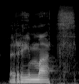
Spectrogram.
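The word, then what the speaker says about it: Rimac: Rimats ska det väl uttalas ja. egentligen. Ja. Har jag för mig i och med att den kommer från Kroatien.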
